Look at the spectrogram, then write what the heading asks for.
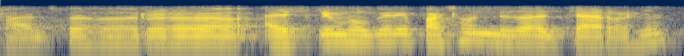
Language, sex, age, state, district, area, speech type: Marathi, male, 18-30, Maharashtra, Akola, rural, conversation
